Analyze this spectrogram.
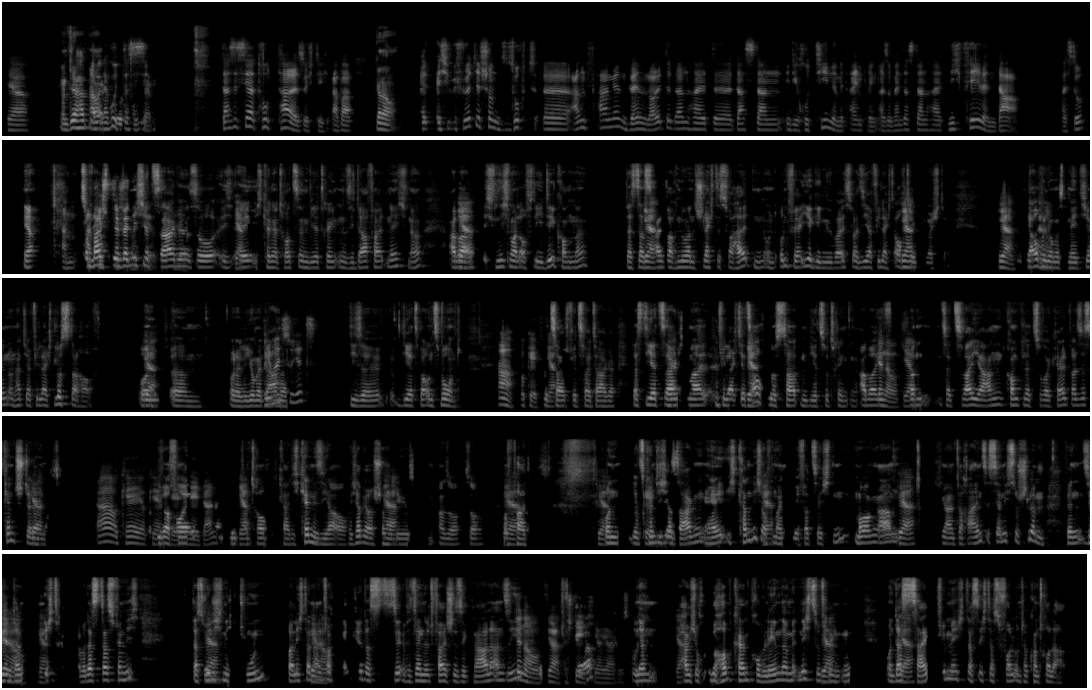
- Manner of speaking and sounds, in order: distorted speech; other background noise; chuckle; unintelligible speech; unintelligible speech; unintelligible speech
- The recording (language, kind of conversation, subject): German, unstructured, Welche Trends zeichnen sich bei Weihnachtsgeschenken für Mitarbeiter ab?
